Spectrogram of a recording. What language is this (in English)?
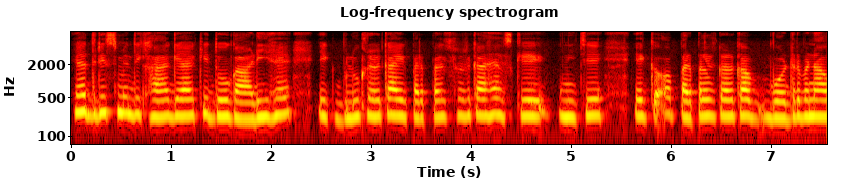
Hindi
